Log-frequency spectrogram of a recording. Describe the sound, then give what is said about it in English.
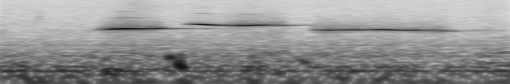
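A person whistles a short three-note family call, each note held and sliding slightly, clear against a quiet background with no talking. “She said, my kids can't quite whistle that well, so they're not really into it either, but I like the family whistle.”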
